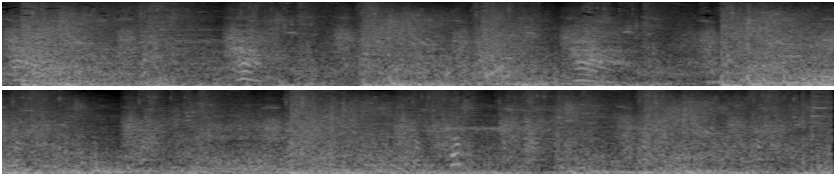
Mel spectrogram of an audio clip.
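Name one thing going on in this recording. Game characters clash with sharp hits and bursts.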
